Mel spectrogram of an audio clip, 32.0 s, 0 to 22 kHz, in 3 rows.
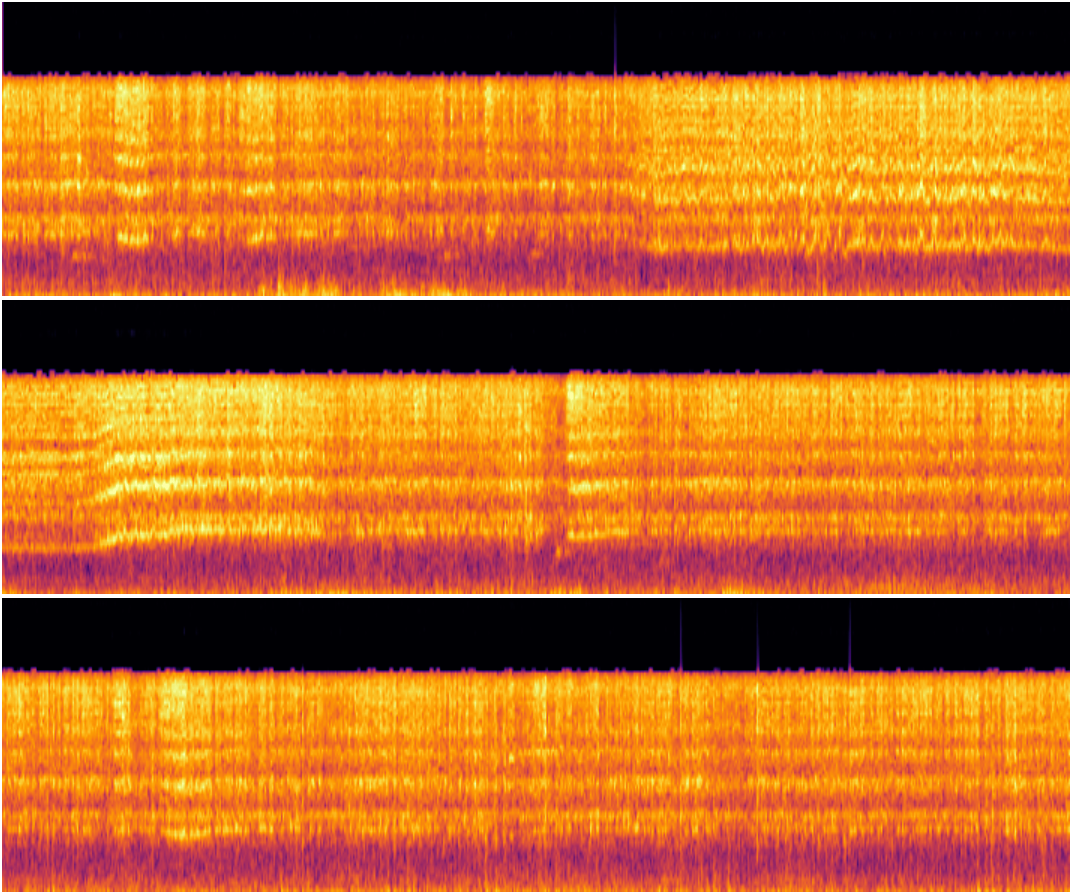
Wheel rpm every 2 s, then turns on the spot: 230, 230, 230, 180, 160, 170, 220, 230, 230, 230, 230, 230, 230, 230, 230, 230.
none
